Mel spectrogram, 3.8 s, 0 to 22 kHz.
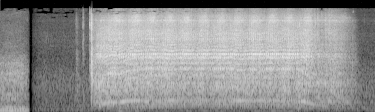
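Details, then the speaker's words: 1988 Jeep Comanche, Renix 2.5L I4, no-start. Spark is present and the distributor spins. Quick, even cranking for about 2.5 seconds with no chug between strokes; it spins freely as if there is no compression (suspected, not yet confirmed). "So if you were listening to the engine, it sounds like it's just free spinning. It doesn't sound like it's making compression."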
